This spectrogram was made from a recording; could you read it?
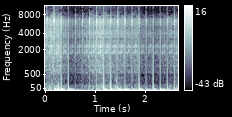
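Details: Geo Tracker engine shaking at idle: uneven, lumpy idle with irregular sharp pops as a cylinder drops out; a spark leak from an ignition cable is suspected and the cable was tested. Ignition misfire suspected, not confirmed.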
